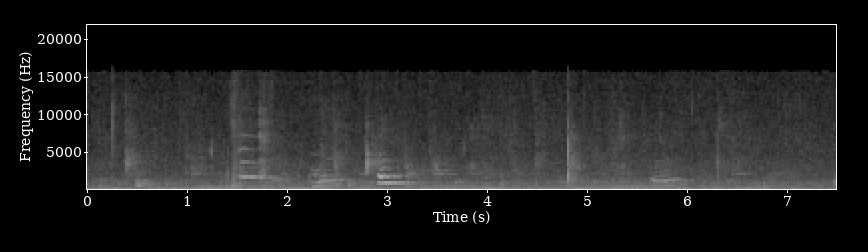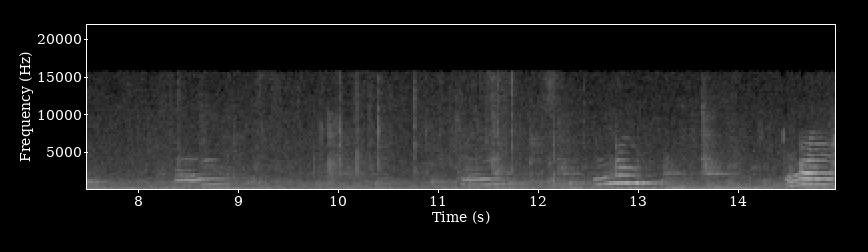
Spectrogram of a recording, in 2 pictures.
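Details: Young British Shorthair kittens, black golden and blue golden, from a litter of four with their mother, during their first 30 days. Repeated high, thin mews, each bending up then down, come in scattered bursts from several kittens over soft room noise.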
